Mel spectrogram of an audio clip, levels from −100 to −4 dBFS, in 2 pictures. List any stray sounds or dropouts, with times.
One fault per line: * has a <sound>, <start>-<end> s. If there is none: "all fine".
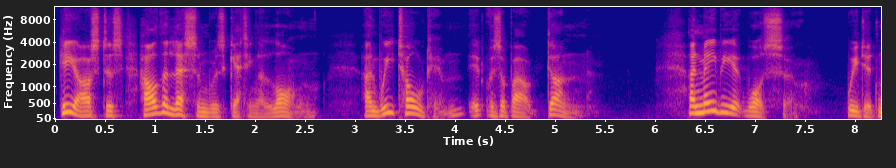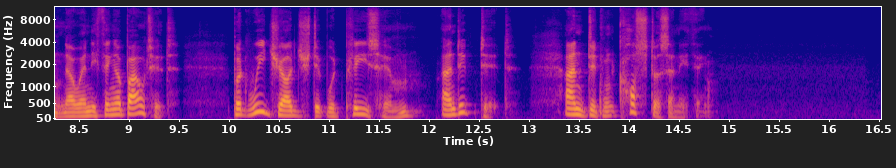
all fine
